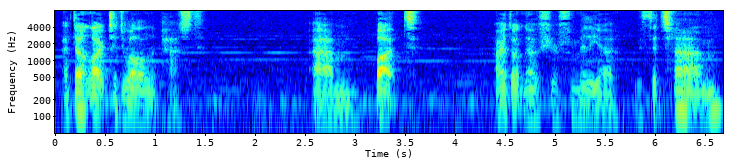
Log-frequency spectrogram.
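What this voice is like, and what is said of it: Inconsistent put-on British accent. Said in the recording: “I switched accents... It's British. And I completely forgot how to be British all of a sudden”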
